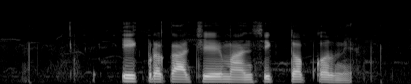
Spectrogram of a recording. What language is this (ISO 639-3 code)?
mar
